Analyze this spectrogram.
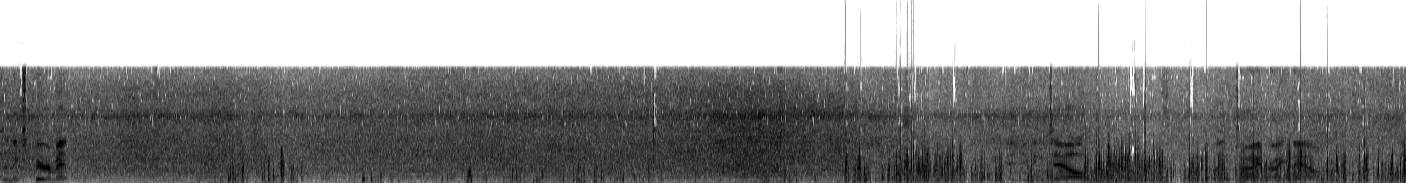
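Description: Waves wash onto a beach with a steady rushing roar.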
